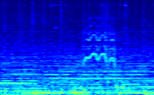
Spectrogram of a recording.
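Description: A horse whinnies once, briefly, with a wavering pitch about a second in, over orchestral film score music.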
